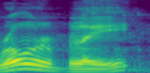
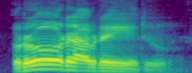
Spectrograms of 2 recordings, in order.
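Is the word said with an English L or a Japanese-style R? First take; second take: English L; Japanese R. First: It is said with English L sounds. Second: It is said with Japanese R sounds.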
